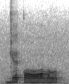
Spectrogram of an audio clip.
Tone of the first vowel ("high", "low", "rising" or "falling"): rising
